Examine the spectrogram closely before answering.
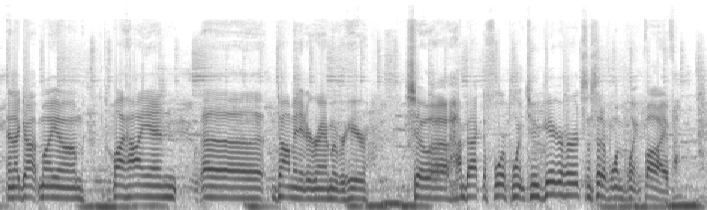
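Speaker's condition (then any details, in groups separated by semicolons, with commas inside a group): No condition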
